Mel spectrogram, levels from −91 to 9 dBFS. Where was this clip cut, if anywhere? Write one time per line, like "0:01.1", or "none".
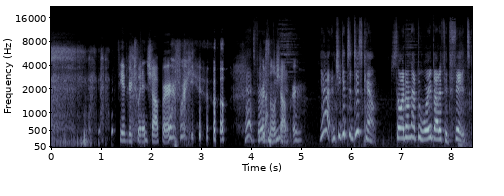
none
